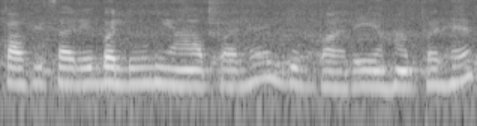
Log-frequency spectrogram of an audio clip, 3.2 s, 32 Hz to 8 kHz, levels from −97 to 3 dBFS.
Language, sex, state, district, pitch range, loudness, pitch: Hindi, female, Chhattisgarh, Raipur, 185-210 Hz, -17 LUFS, 200 Hz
